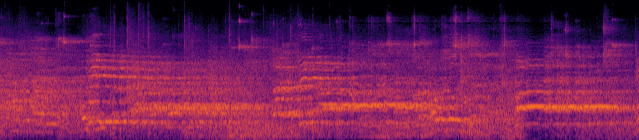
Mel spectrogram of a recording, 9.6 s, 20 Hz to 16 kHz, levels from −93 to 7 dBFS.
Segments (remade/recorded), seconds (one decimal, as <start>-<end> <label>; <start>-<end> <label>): 0.0-5.3 recorded; 5.3-8.3 remade; 8.3-9.6 recorded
